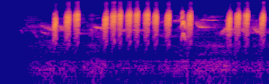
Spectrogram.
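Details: A House Wren gives its angry, threatening annoyance call, a harsh, scratchy chatter of about eighteen quick high notes in uneven bursts, with a faint low background hum; house wrens use this feisty chattering often.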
